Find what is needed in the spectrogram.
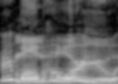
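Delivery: playful voice talking like a dog. Recalling a Skype call, pretending the dog is talking to mom, talking like a dog. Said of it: "pretending to talk like a dog".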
